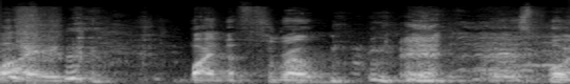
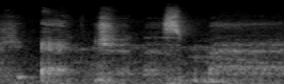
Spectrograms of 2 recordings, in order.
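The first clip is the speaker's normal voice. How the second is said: close, soft, hushed whisper. Speaking as a character who gets close to Adam: whispering in his ear. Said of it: "I whisper in his ear".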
